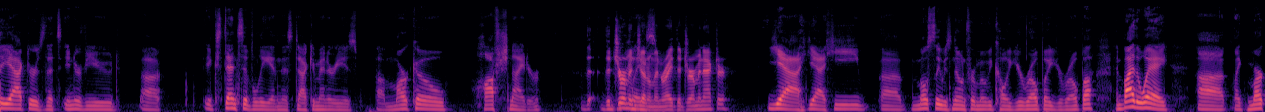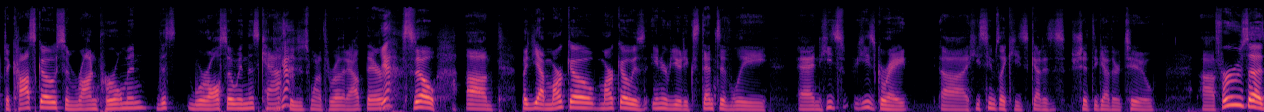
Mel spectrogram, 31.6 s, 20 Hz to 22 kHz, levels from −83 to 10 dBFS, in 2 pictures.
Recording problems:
abrupt cut into speech; at the start and the end

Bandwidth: 17 kHz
